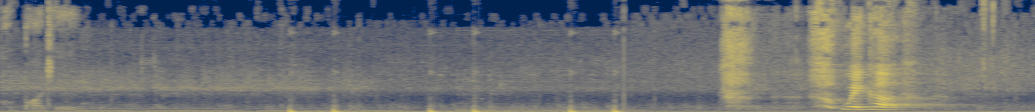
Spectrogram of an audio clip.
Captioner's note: heavy heartbeat sound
